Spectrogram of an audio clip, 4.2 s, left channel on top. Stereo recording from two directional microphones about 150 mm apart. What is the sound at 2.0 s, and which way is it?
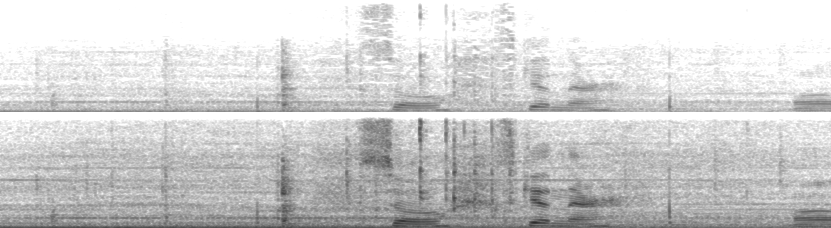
Speech, 5° left (ahead or behind).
